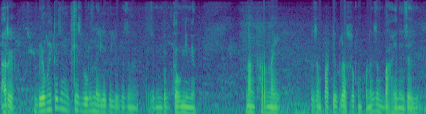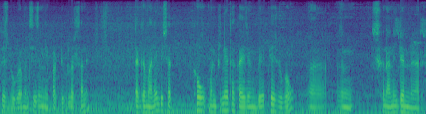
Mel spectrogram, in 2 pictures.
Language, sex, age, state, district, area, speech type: Bodo, male, 18-30, Assam, Baksa, rural, spontaneous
